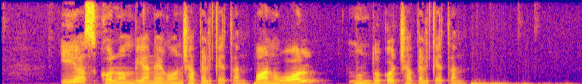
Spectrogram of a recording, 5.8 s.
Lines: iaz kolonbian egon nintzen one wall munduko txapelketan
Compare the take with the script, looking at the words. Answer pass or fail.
fail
